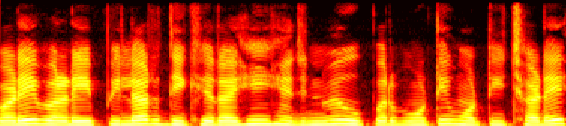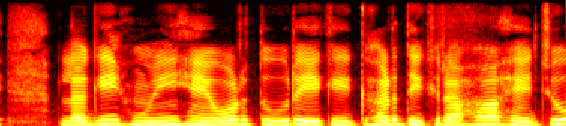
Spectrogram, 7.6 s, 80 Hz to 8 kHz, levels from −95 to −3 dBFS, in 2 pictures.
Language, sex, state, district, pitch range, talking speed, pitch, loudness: Hindi, female, Odisha, Malkangiri, 220-245 Hz, 175 wpm, 230 Hz, -15 LUFS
